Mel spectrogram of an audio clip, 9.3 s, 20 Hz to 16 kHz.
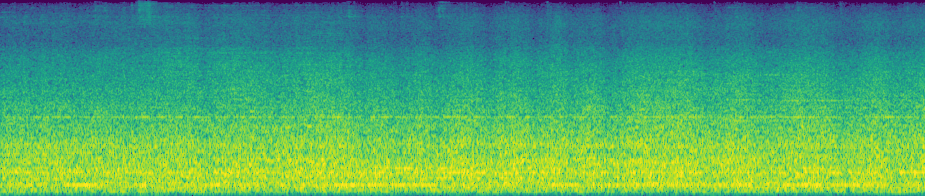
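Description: A 0 Series Shinkansen train pulling out of the station, its running noise a steady wash of rolling sound with a faint hum underneath.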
